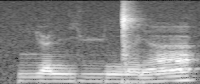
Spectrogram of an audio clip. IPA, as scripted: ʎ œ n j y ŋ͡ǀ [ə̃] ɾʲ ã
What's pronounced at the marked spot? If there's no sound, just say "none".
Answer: ə̃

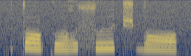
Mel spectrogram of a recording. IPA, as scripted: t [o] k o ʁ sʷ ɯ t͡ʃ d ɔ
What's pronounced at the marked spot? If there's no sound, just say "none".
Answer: ɔ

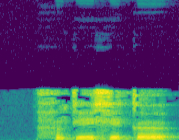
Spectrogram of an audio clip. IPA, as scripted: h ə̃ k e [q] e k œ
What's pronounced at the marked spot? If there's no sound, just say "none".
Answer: x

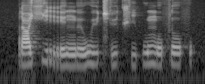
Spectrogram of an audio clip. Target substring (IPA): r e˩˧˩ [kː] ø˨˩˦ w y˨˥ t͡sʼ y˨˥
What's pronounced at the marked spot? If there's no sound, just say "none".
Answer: ŋ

